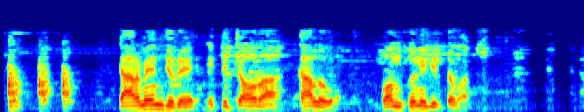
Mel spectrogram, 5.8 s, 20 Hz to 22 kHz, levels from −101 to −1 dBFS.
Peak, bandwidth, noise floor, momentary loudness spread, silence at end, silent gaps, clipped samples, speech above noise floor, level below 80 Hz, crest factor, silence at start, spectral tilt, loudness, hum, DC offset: -2 dBFS; 7.4 kHz; -60 dBFS; 11 LU; 1 s; none; under 0.1%; 43 dB; -66 dBFS; 18 dB; 0.1 s; -6 dB/octave; -19 LUFS; none; under 0.1%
